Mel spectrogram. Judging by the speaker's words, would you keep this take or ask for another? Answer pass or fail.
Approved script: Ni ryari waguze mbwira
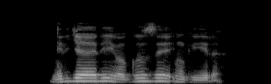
pass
